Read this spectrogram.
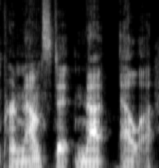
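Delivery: Nutella said as NUT-ella; first vowel of Nutella as in "nut"; nut pronunciation. Retold or imitated. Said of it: "heard someone pronounce it this way".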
